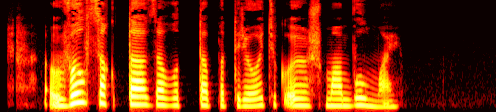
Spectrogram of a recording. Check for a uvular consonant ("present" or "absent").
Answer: present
